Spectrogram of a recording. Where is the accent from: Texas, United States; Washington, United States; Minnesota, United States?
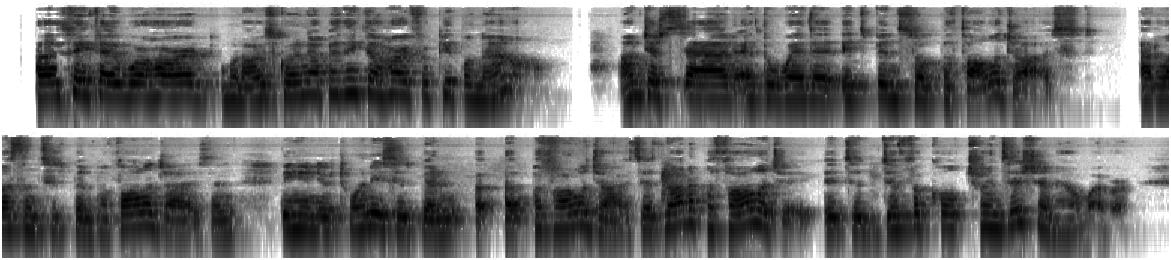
Texas, United States; Houston; But I grew up in Houston.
